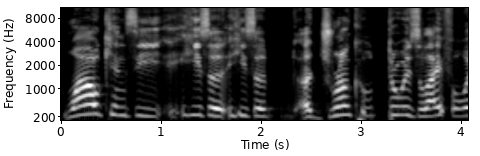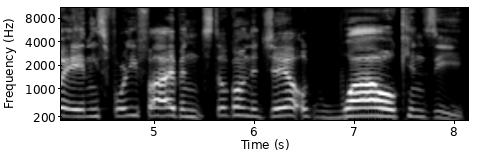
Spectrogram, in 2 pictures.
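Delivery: high, gushing fake-tearful voice; mock crying. Mocking Kinsey over her alcoholic pen pal, fake tearful. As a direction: put on being overcome with emotion. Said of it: "I'm gonna cry".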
